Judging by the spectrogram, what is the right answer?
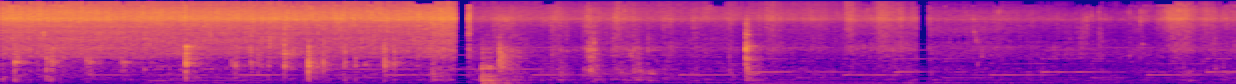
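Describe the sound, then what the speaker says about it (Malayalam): Ground masala paste for prawn roast sautéing in hot oil, a steady close sizzle with repeated scraping and stirring strokes of a spoon against the pan and a few sharper knocks, with no talking. "നമുക്ക് ഇത് നന്നായിട്ടൊന്ന് എണ്ണ തെളിയുന്നിടം വരെ വഴറ്റണം"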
